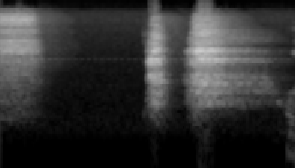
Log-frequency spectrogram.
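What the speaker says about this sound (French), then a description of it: "On inspire" Breaths during a breathing exercise: an audible airy exhale, a pause, then a short sharp intake followed by a long deep inhalation, close and breathy.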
